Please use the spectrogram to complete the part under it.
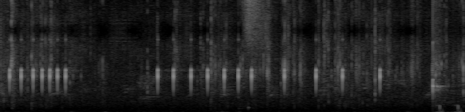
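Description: Soft interface clicks tick quickly, one after another, as a menu list scrolls.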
